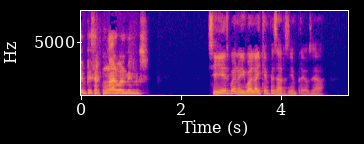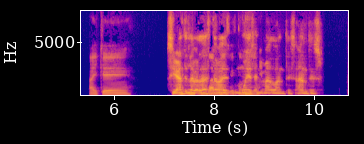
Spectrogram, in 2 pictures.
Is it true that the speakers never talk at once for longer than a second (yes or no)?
no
